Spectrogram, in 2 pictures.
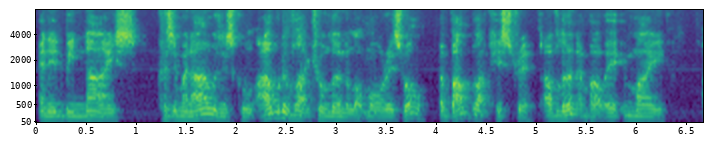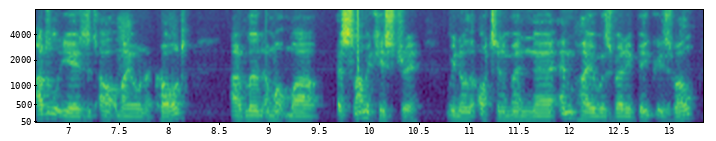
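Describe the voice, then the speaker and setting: A man co-hosting a panel discussion, from Britain, talking in an earnest and measured way. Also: fairly low pitch, a little mellow, husky.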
